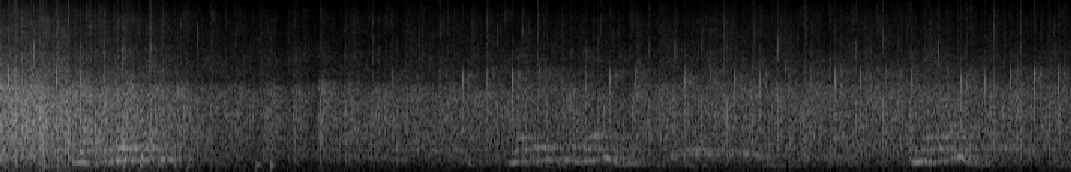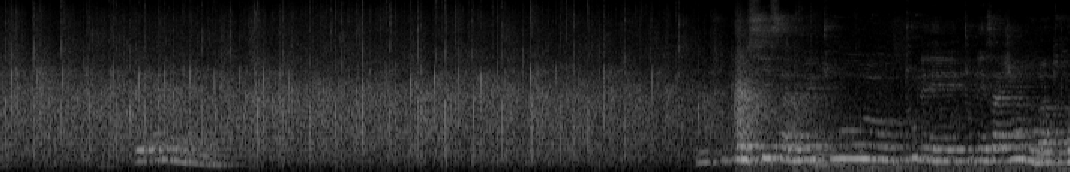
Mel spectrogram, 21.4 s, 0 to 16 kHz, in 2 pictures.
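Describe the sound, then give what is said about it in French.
An audience claps steadily for well over fifteen seconds to applaud the artists, including Le Valet, who took part in an exhibition route about the past 100 years; a dense, even wash of applause with faint voices underneath, before it stops abruptly and a single person starts talking. “Donc il y a Le Valet, je vous invite à les applaudir parce que”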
